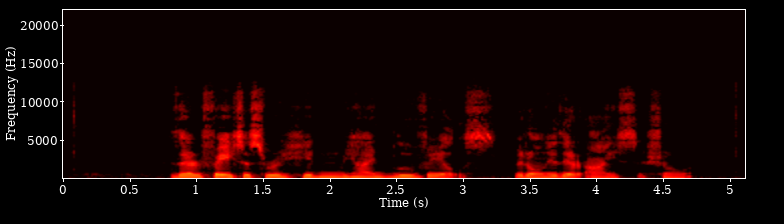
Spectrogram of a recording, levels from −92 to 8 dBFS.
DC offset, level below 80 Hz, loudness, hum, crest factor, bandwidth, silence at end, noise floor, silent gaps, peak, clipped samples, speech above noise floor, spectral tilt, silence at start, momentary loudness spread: under 0.1%; -84 dBFS; -46 LUFS; none; 18 dB; 12.5 kHz; 0.4 s; -85 dBFS; none; -28 dBFS; under 0.1%; 40 dB; -4.5 dB/octave; 0.8 s; 14 LU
